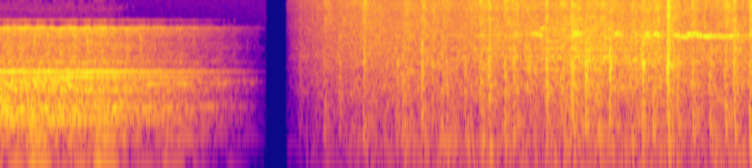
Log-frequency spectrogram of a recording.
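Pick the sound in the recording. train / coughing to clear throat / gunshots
train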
